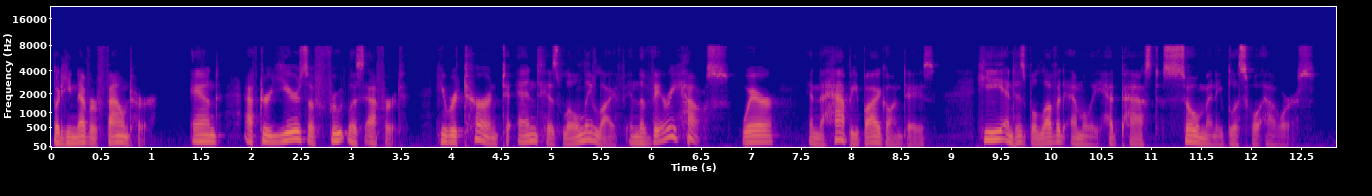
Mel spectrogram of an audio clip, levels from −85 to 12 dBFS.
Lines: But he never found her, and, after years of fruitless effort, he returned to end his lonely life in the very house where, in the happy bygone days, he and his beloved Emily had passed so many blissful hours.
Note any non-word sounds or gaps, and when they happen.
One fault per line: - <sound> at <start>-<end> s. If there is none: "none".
none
